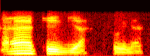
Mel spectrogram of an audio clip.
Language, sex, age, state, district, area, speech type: Santali, male, 18-30, West Bengal, Uttar Dinajpur, rural, conversation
